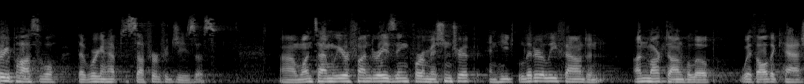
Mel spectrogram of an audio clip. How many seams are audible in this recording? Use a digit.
2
